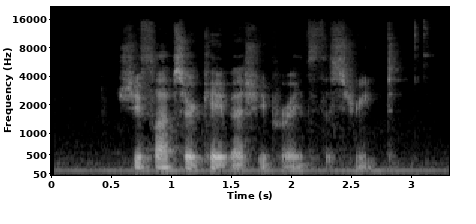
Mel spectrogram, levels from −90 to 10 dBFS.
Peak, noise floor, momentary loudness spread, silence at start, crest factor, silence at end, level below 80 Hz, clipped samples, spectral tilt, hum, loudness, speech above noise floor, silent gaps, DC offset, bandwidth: -12 dBFS; -52 dBFS; 19 LU; 0.05 s; 20 dB; 0.2 s; -66 dBFS; under 0.1%; -4.5 dB/octave; none; -29 LUFS; 24 dB; none; under 0.1%; 16 kHz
